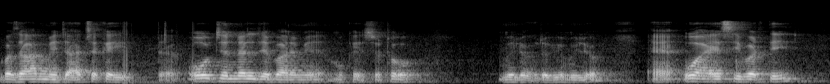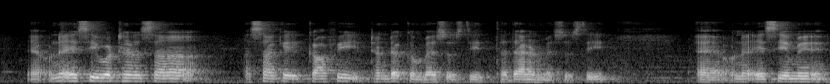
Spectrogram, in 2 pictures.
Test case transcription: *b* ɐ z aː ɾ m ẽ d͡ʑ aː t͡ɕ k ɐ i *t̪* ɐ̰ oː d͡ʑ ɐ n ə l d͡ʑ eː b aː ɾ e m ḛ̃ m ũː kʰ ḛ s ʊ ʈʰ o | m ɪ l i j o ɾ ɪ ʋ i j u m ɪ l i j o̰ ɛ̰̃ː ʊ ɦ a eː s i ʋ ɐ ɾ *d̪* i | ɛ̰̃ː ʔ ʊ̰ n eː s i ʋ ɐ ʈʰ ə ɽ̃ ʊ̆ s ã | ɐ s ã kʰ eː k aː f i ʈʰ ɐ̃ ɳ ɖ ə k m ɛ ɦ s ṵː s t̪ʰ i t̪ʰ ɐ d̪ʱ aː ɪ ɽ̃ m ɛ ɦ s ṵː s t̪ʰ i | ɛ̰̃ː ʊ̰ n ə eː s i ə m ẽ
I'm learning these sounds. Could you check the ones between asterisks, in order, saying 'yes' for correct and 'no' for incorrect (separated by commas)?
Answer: yes, yes, no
